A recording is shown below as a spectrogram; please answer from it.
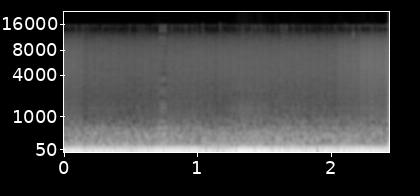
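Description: Steady low rumble with a hiss over it inside a car's cabin, the engine running as the car reverses.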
